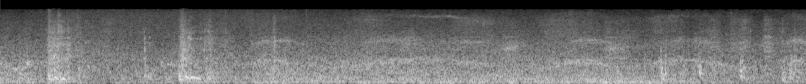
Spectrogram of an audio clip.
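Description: Waves wash onto a shore.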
